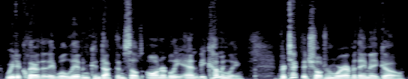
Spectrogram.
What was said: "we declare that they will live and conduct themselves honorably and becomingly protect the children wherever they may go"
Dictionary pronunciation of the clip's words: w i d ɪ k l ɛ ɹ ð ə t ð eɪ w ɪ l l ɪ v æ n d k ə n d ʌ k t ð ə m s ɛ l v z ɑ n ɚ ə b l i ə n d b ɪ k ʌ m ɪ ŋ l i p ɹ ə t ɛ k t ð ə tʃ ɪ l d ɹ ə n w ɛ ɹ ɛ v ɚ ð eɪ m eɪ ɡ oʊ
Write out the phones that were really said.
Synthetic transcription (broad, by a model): w i d ɪ k l ɛ ɹ ð ə t ð eɪ w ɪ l l ɪ v n k ə n d ʌ k t ð ə m s ɛ l v z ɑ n ɚ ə b l i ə n b ɪ k ʌ m ɪ ŋ l i p ɹ ə t ɛ k t ð ə tʃ ɪ l d ɹ ə n w ɛ ɹ ɛ v ɚ ð eɪ m eɪ ɡ oʊ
